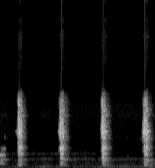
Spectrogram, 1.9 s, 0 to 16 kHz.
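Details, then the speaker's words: Fiat Fastback with 14,000 km, suspension rocked: rhythmic rubbery squeaks about two a second from the control arm bushing, found at low mileage. "Ele consegue escutar o barulho, dá trabalho, pessoal. E o barulho é aqui, ó. Ó, é na bucha de bandeja, tá?"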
